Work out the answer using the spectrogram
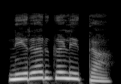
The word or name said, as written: ನಿರರ್ಗಳಿತ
